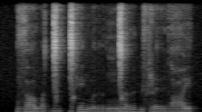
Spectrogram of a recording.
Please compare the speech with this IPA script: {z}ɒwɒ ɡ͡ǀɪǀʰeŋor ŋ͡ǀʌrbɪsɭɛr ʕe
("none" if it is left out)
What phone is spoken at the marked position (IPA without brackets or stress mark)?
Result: z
